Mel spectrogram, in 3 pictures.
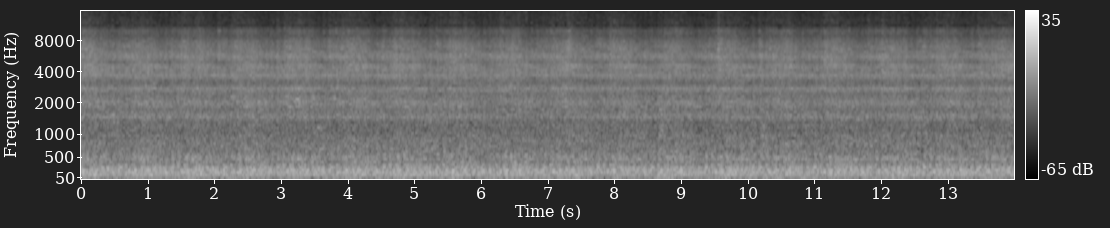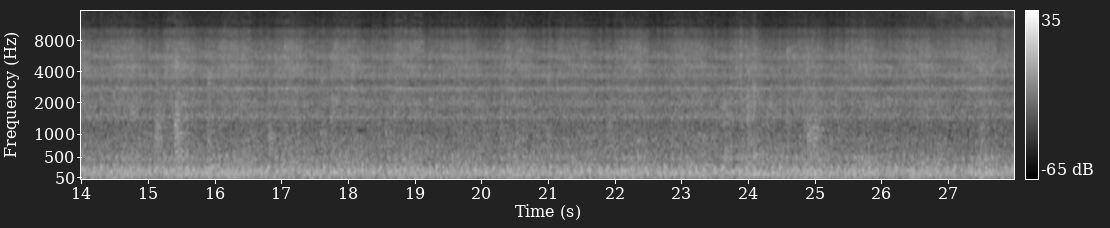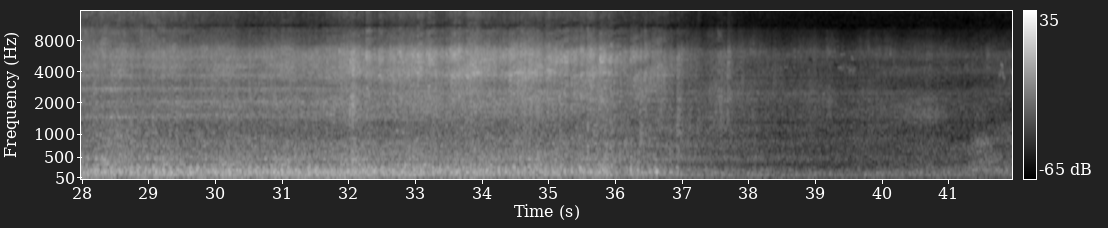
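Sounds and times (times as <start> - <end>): wheels clacking over rail joints: 0.0 - 39.6
train wagons rumbling: 0.0 - 41.9.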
